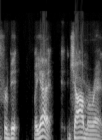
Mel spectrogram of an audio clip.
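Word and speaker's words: Ja Morant: a bit but yeah john moran that's how you say it yeah john murray i was telling everybody jay moran but yeah uh jim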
